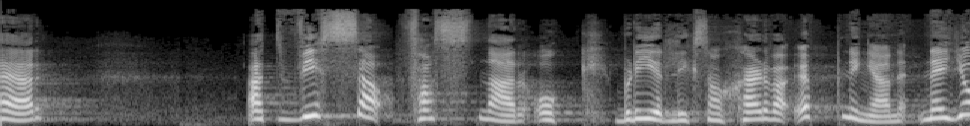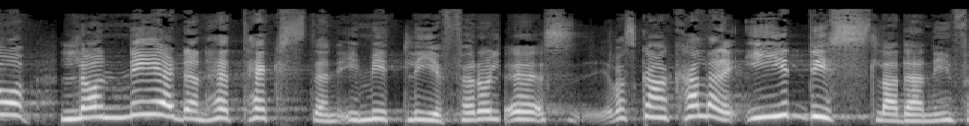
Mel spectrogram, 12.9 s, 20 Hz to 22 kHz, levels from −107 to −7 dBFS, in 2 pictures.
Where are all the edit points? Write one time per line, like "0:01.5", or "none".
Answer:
0:02.6
0:06.8
0:09.8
